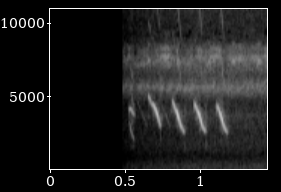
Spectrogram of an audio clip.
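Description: American Goldfinch flight call: a quick run of four or five short, high, bright notes, the familiar 'potato-chip' pattern, over a faint steady hiss.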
